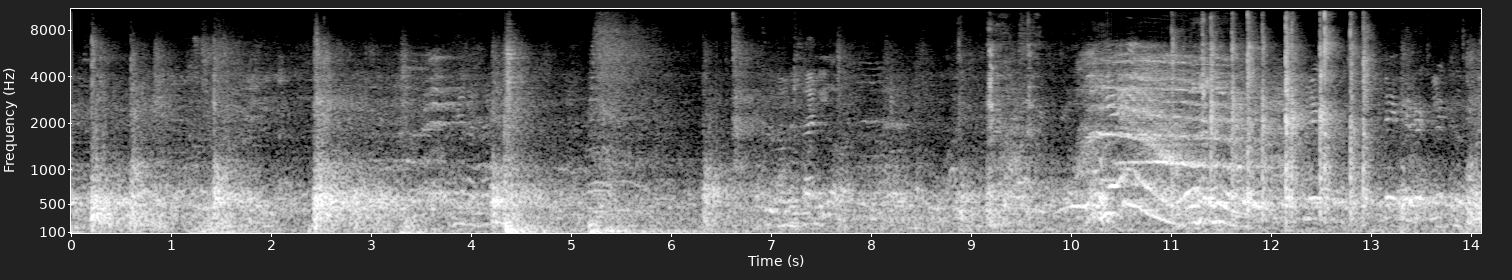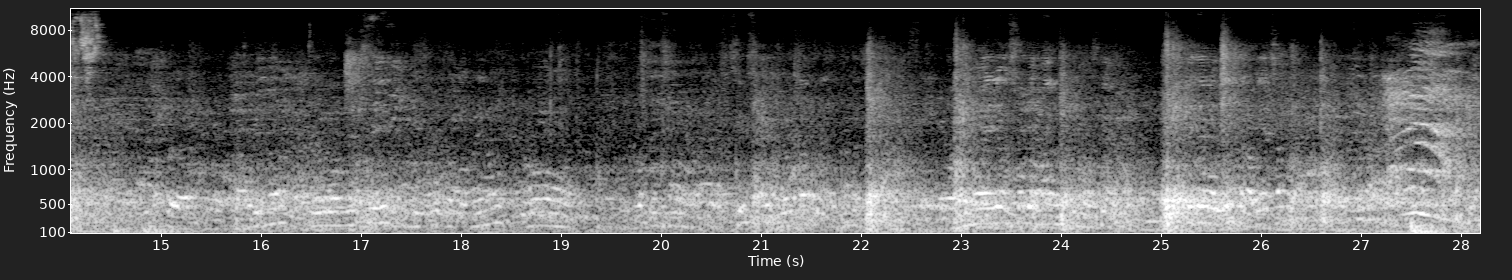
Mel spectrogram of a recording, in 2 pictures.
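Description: Paddles strike a ball with sharp pops in an echoing hall.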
